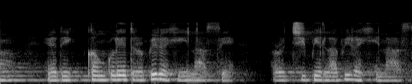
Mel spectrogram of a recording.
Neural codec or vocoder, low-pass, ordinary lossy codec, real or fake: none; 7.2 kHz; none; real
